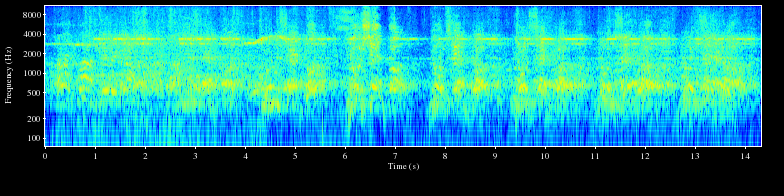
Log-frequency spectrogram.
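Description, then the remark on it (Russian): A large protest crowd shouts and chants during a revolution, heard through an open window, a dense, continuous roar of many voices rising and falling in waves, with a steady high-pitched tone running through it. “давайте еще раз вот откроем окно и послушаем, что они кричат.”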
